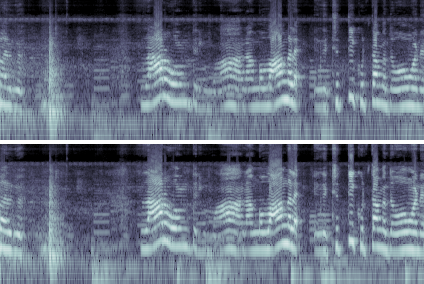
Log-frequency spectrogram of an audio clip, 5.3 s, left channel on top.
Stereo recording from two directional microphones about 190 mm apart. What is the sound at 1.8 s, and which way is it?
A child's voice, 15° right (ahead or behind).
